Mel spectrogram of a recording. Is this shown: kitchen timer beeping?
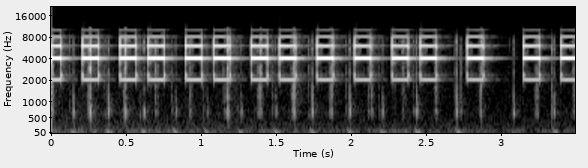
yes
